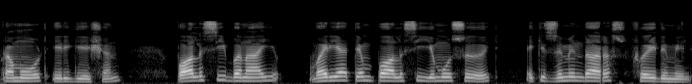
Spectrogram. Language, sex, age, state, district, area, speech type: Kashmiri, male, 60+, Jammu and Kashmir, Ganderbal, rural, spontaneous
